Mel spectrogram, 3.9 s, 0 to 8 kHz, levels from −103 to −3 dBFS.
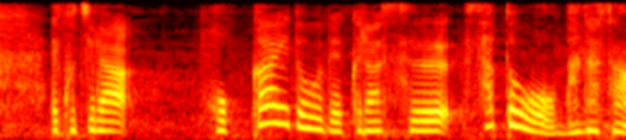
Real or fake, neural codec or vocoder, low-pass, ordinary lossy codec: fake; codec, 24 kHz, 6 kbps, HILCodec; 7.2 kHz; Opus, 64 kbps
